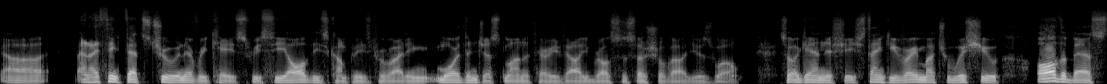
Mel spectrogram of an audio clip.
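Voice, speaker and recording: Against a quiet background, a man with a very deep, low pitch and a dark, mellow tone speaks at a fairly quick pace. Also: ordinary pitch variation. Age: 70s. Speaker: podcast host. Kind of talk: interview podcast.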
